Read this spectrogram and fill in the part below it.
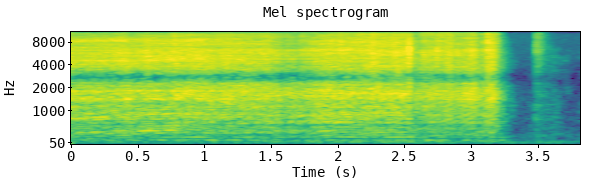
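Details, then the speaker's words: Model train locomotive after repair, running: a buzzy, gritty gear whir with a steady high whine, rough but even, then the motor stops; not quiet, but now working. "okay like a lot of these it's not exactly the quietest thing but it is now a working thing"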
